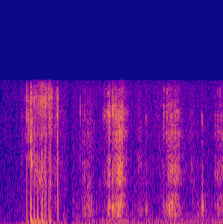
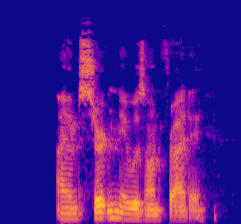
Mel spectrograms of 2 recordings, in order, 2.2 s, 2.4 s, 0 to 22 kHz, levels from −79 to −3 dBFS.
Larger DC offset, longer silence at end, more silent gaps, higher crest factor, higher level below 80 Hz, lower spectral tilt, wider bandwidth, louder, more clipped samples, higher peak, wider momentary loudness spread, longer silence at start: first, 0.3% vs under 0.1%; second, 0 s vs 0.35 s; neither; first, 24 dB vs 18 dB; first, -42 dBFS vs -60 dBFS; first, -5.5 dB/octave vs -3.5 dB/octave; second, 5.4 kHz vs 15.5 kHz; second, -26 LUFS vs -19 LUFS; neither; about the same, -4 dBFS vs -2 dBFS; about the same, 12 LU vs 13 LU; second, 0 s vs 0.55 s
